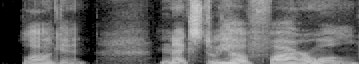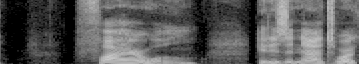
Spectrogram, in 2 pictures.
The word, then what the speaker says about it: firewall: The common mistake of blending it into firewell uh it obscures the distinct parts.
